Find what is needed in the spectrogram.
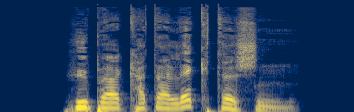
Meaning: inflection of hyperkatalektisch: 1. strong genitive masculine/neuter singular 2. weak/mixed genitive/dative all-gender singular 3. strong/weak/mixed accusative masculine singular
- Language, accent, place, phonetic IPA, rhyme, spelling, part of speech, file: German, Germany, Berlin, [hypɐkataˈlɛktɪʃn̩], -ɛktɪʃn̩, hyperkatalektischen, adjective, De-hyperkatalektischen.ogg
